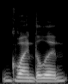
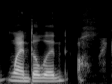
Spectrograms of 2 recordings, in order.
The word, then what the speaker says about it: Wendlyn: need to but that would be so irritating to me to hear it pronounced like slightly wrong like Gwendolyn instead of Wendlyn.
